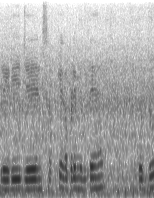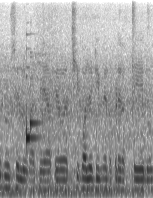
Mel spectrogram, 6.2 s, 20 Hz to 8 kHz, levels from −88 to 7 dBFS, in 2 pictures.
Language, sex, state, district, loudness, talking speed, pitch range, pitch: Hindi, male, Maharashtra, Gondia, -17 LUFS, 235 wpm, 150-165 Hz, 155 Hz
